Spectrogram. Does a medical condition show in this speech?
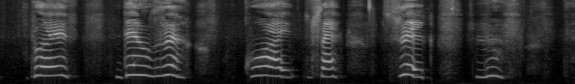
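Yes: cerebral palsy; from birth.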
